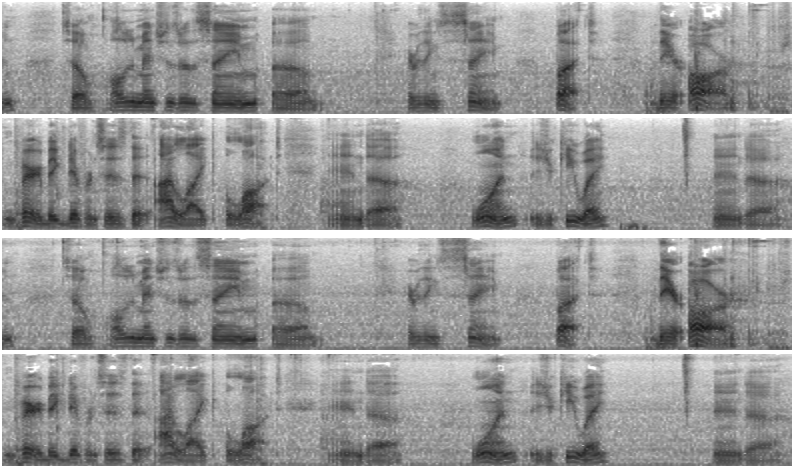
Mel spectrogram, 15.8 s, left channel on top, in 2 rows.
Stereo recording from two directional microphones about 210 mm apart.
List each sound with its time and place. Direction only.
0.6 s a sound: 15° left (ahead or behind)
1.0 s speech: 15° left (ahead or behind)
6.5 s speech: 20° right (ahead or behind)
8.1 s speech: 25° left (ahead or behind)
8.5 s speech: 45° left (ahead or behind)
9.5 s speech: 25° left (ahead or behind)
11.1 s speech: 25° left (ahead or behind)
12.5 s speech: 10° left (ahead or behind)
